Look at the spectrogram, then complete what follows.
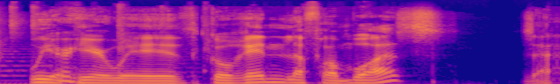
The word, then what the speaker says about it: Laframboise: We are here with Corinne Laframboise.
